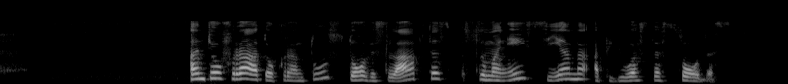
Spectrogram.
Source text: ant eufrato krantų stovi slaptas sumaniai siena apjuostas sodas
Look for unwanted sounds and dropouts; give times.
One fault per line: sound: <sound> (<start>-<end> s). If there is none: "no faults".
no faults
